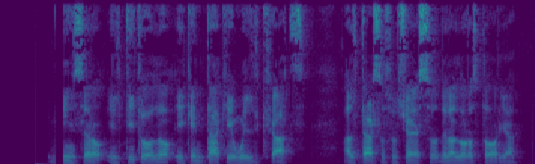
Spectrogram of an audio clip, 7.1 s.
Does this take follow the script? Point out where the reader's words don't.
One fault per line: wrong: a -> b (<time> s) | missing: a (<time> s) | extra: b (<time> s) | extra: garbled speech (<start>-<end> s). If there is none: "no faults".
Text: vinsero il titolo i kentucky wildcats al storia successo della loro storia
wrong: storia -> terzo (4.8 s)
